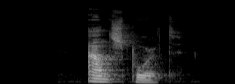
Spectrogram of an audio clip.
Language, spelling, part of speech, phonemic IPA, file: Dutch, aanspoort, verb, /ˈansport/, Nl-aanspoort.ogg
- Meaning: second/third-person singular dependent-clause present indicative of aansporen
